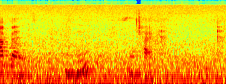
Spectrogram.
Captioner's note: voiceover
